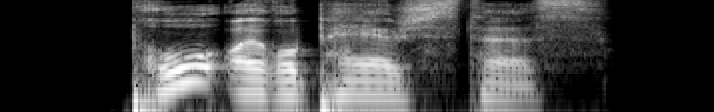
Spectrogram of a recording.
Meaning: strong/mixed nominative/accusative neuter singular superlative degree of proeuropäisch
- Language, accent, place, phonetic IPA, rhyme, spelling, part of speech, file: German, Germany, Berlin, [ˌpʁoʔɔɪ̯ʁoˈpɛːɪʃstəs], -ɛːɪʃstəs, proeuropäischstes, adjective, De-proeuropäischstes.ogg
